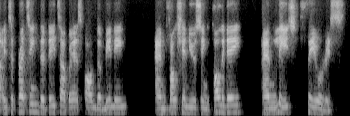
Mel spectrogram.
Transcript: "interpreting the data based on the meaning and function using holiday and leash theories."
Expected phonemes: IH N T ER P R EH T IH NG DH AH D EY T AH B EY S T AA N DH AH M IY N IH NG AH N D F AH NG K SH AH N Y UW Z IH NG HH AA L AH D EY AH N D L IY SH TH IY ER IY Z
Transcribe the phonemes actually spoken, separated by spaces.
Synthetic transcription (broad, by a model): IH N T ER P R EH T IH NG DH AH D EY T AH B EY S AA N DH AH M IY N IH NG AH N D F AH NG K SH AH N Y UW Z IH NG HH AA L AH D EY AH N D L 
